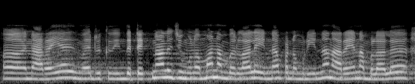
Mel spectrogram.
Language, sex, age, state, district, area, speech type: Tamil, female, 18-30, Tamil Nadu, Tiruchirappalli, rural, spontaneous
